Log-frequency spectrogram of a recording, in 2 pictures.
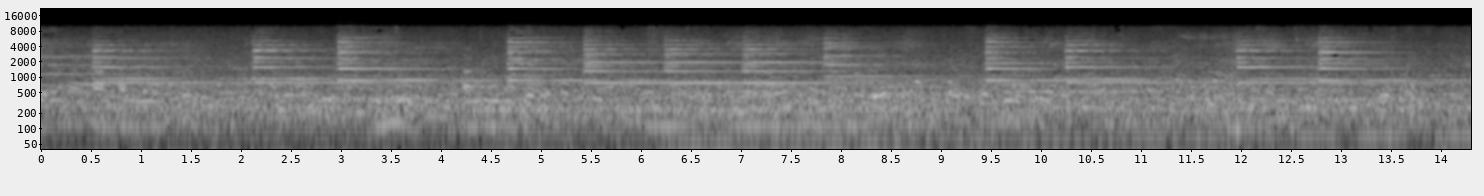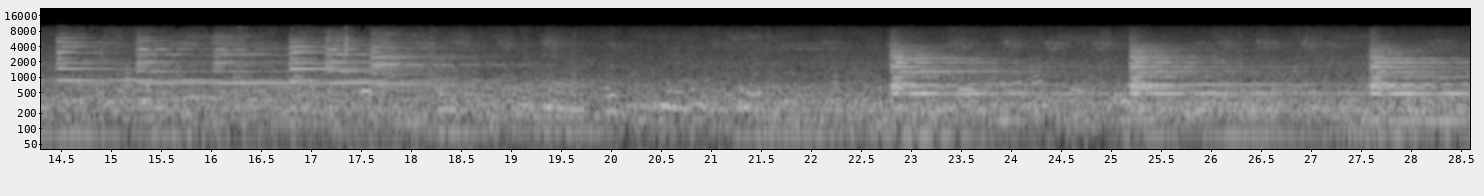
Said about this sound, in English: The chiming bells of the Basilica in Lourdes.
